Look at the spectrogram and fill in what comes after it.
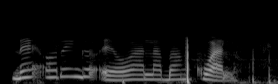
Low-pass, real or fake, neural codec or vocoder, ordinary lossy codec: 3.6 kHz; real; none; none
